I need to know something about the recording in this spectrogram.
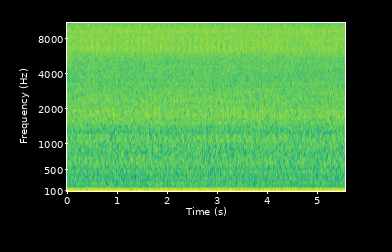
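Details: Rebuilt 1990 Mopar 318 V8 from a D150 truck (Comp special-grind cam, Air Gap Magnum intake), vacuum advance on manifold vacuum, about 29° at idle, 33° total, idle vacuum low, rpm up 100; deep, even low rumble, steady firing, no knocks or misses, healthy.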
